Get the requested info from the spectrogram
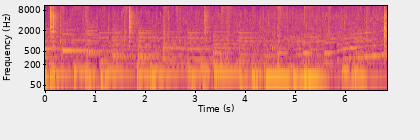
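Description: Food sizzling in a pan, with a few sharp clicks, under background music with a pulsing bassline.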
